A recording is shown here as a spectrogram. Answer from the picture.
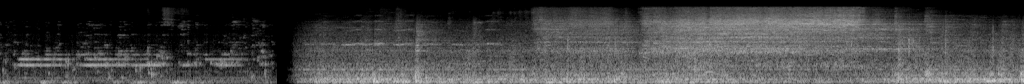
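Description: Passenger train running on the rails, heard from an open door: a steady rumble and clatter of wheels on track, with a louder hiss through the middle. The sound drops out briefly about three seconds in.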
